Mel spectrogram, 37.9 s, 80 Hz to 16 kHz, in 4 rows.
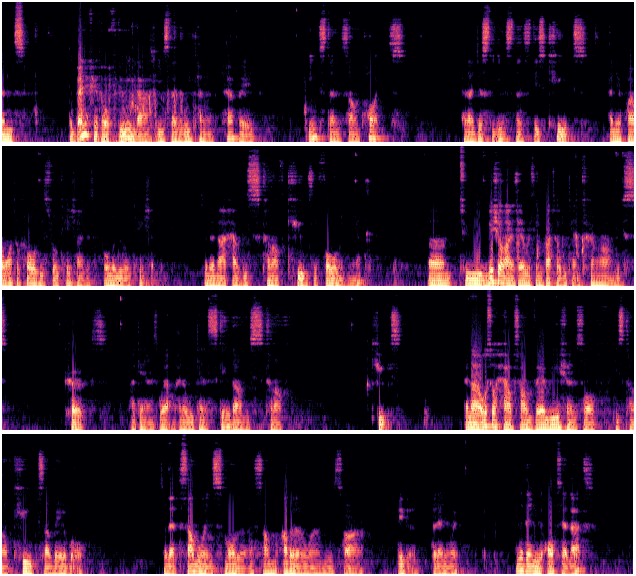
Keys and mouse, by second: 0.3 ctrl+a, 3.9 click, 4.5 g, 5.4 click, 6.3-7.3 drag, 8.9-10.0 drag, 12.0-14.8 shift+drag, 15.6 middle click, 16.3 click, 17.1 ctrl+a, 19.8-20.7 drag, 22.0-24.2 shift+drag, 24.6 middle click, 26.0-27.3 drag, 29.5-30.9 shift+drag, 35.2 click, 36.1-37.9 shift+drag.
